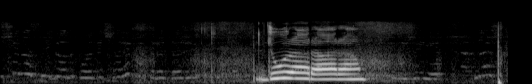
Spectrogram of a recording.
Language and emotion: Russian, neutral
